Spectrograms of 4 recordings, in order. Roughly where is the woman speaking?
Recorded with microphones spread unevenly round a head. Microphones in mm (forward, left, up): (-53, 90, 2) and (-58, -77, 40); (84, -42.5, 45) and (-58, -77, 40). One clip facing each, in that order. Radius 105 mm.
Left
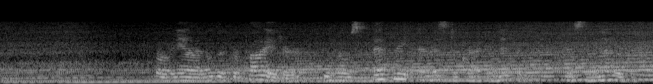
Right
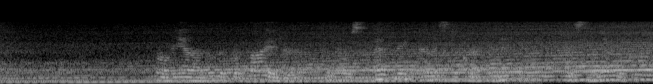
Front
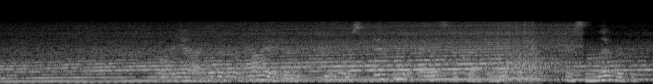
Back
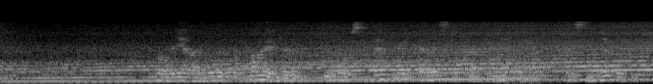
Behind left.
